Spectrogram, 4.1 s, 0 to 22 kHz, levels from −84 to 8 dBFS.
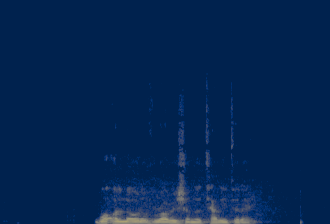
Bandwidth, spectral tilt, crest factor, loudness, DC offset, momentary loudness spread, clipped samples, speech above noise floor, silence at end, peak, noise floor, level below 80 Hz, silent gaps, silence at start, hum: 11.5 kHz; -7.5 dB/octave; 16 dB; -29 LUFS; under 0.1%; 10 LU; under 0.1%; 51 dB; 0.95 s; -14 dBFS; -80 dBFS; -72 dBFS; none; 1.2 s; none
